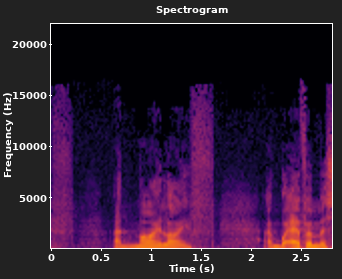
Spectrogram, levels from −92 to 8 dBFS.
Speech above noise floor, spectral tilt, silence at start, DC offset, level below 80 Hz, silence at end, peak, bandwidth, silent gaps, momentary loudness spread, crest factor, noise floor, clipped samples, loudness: 28 dB; -6 dB/octave; 0 s; under 0.1%; -66 dBFS; 0 s; -4 dBFS; 16.5 kHz; none; 21 LU; 20 dB; -51 dBFS; under 0.1%; -24 LUFS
